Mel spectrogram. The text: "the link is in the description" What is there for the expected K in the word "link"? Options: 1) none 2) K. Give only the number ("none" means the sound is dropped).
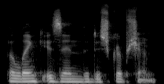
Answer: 2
